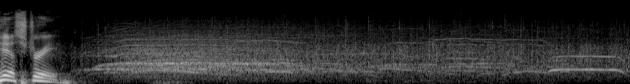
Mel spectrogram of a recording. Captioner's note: applause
